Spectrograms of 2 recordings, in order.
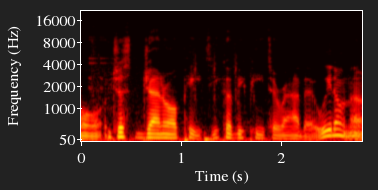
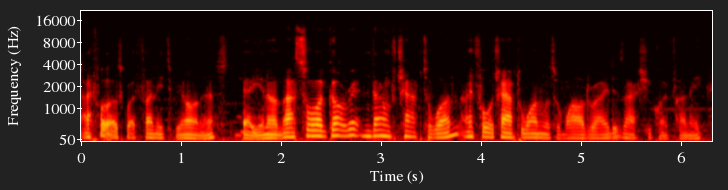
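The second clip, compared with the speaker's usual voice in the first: ordinary delivery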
